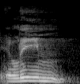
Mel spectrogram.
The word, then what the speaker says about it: Elim: "And then they came to Elim," or Elim. I think Elim is the more accurate Hebrew pronunciation.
